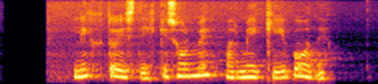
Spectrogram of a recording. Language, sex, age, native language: Icelandic, female, 50-59, Icelandic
